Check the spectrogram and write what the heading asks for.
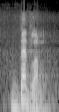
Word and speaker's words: Bedlam: St. Mary's of Bethlehem was shortened over time and simply pronounced Bedlam.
